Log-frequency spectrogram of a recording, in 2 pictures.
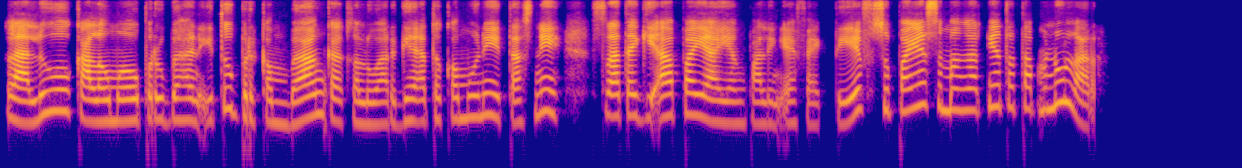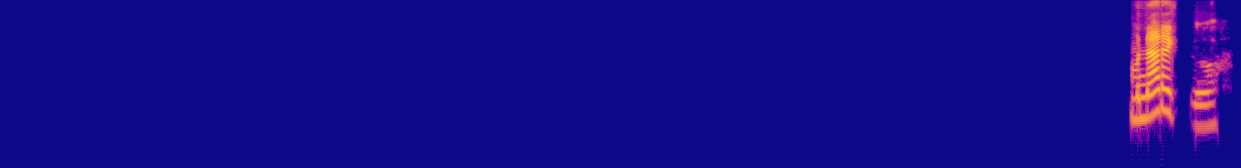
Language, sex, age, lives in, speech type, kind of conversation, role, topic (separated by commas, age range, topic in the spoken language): Indonesian, female, 20-24, Indonesia, read, expert-assistant, asker, Bagaimana saya bisa mulai membuat pilihan sehari-hari yang mendukung bumi tanpa merasa kewalahan?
